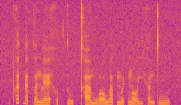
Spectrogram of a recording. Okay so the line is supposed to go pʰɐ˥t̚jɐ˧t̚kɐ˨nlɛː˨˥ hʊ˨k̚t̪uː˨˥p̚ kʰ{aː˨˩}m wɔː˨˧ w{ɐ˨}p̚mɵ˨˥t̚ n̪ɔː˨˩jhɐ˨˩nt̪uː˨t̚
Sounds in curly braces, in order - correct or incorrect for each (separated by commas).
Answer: incorrect, incorrect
